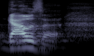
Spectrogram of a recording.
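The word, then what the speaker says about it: Gause: Is that how you pronounce his name? Gauza.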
